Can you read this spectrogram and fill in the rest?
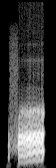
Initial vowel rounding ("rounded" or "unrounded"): rounded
